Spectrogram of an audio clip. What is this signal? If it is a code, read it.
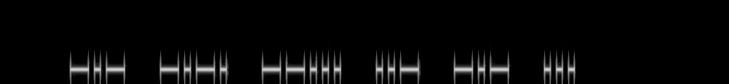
Morse code, heard as a keyed tone, about 20 wpm, spaced as for 14 wpm, 700 Hz. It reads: KC7UKS
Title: 200 Lesson 32g - Letter k - Call Signs 20wpm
